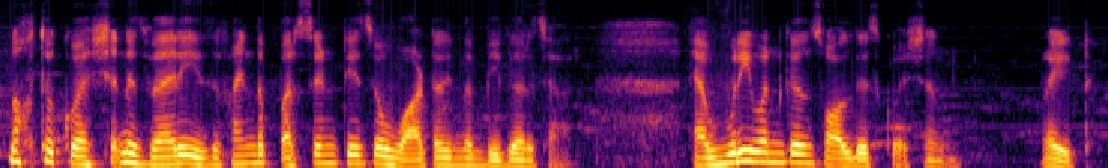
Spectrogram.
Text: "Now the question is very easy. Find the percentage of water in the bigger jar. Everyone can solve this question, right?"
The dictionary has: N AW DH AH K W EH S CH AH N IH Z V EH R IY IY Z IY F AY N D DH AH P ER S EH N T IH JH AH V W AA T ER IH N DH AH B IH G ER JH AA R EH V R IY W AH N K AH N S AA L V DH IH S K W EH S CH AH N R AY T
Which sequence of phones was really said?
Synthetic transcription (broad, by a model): N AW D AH K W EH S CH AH N IH Z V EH R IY IY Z F AY N D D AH P ER S EH N T IH JH AH V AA T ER IH N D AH B IH G ER CH AA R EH V R IY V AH N K AH N S AA L V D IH S K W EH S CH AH N R AY T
